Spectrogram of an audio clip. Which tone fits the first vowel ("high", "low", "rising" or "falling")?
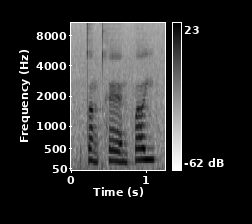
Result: low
